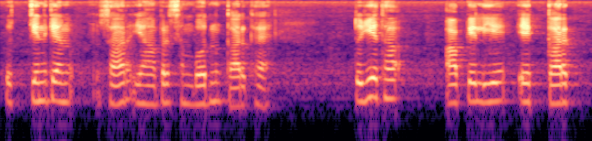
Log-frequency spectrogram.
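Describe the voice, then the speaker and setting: Guy teaching grammar slow and steady, kinda high voice, flat delivery. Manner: slow, repeats examples. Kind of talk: Hindi grammar lesson.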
